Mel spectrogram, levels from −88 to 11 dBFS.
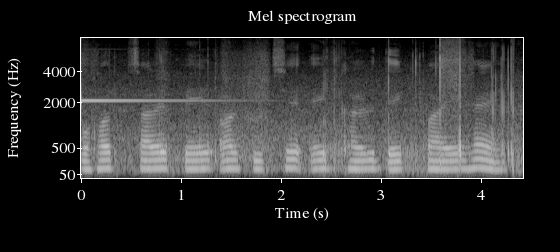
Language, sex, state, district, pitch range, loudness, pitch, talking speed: Hindi, male, Assam, Sonitpur, 130-135 Hz, -20 LUFS, 135 Hz, 135 wpm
